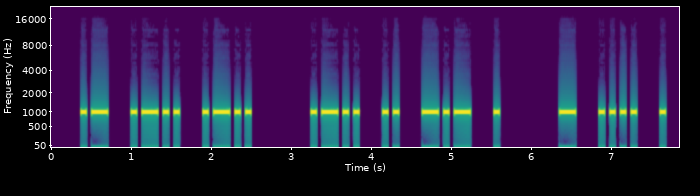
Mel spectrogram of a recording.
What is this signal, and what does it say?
Morse code, heard as a keyed tone, about 18 wpm, spaced as for 15 wpm, 1000 Hz. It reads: ALL LIKE THE
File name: qotdfiles / 15wpm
